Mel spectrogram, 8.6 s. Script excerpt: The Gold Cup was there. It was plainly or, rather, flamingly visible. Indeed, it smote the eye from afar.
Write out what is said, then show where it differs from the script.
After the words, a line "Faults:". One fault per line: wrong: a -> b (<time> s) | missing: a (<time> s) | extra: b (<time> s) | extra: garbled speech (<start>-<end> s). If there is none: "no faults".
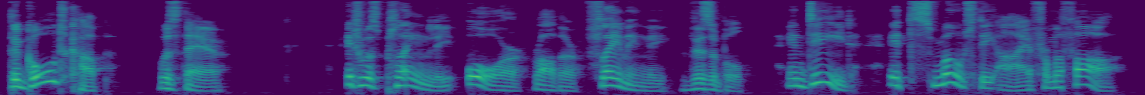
The Gold Cup was there. It was plainly or, rather, flamingly visible. Indeed, it smote the eye from afar.
Faults:
no faults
